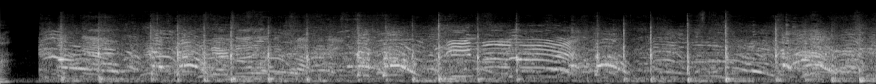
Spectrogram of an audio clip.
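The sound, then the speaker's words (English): A large crowd screams and yells nonstop for about nine seconds, many high, wavering voices overlapping loudly, punctuated by sharp percussive cracks scattered throughout. “That one is insane with the screaming.”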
